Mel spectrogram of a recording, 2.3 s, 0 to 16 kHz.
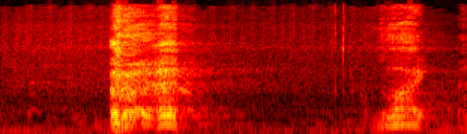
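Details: Adult man, Australian Treasurer, gives a few harsh, voiced coughs with quiet pauses between while pausing an economic address to parliament; coughing fit that briefly cost his voice; later COVID-19 test negative.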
